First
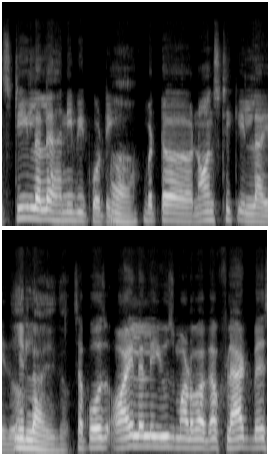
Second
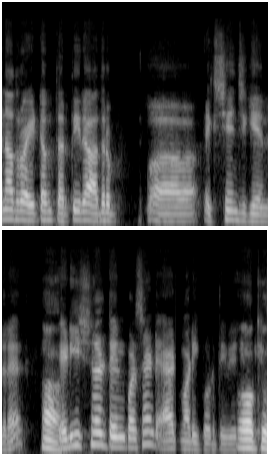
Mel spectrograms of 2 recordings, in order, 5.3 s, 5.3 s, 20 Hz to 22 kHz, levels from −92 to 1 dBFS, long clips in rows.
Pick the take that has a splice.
first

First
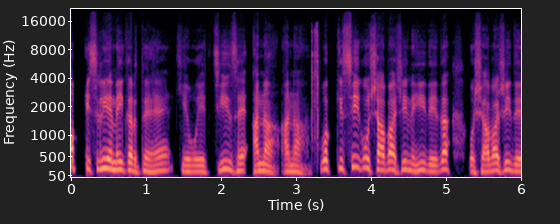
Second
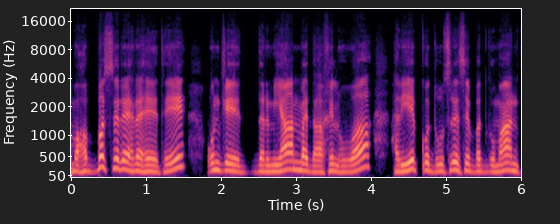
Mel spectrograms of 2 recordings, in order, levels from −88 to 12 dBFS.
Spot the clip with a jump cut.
first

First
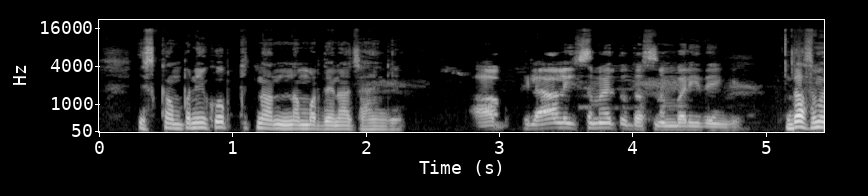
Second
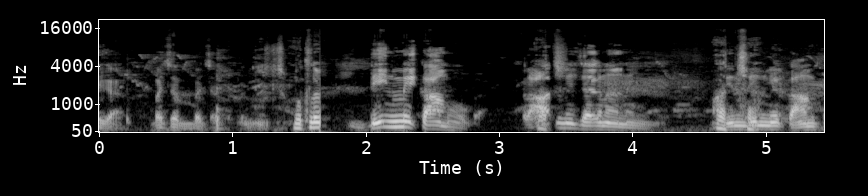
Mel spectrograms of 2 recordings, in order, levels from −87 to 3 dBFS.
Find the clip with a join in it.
second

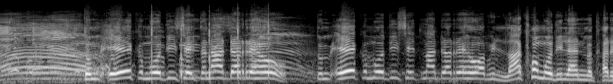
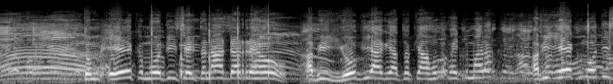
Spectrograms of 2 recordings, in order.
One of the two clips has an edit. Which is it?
second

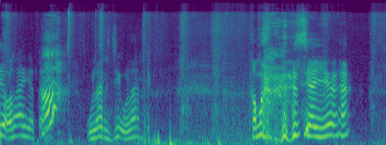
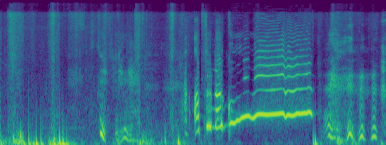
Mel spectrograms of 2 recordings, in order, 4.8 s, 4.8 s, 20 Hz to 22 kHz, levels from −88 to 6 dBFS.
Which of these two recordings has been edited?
second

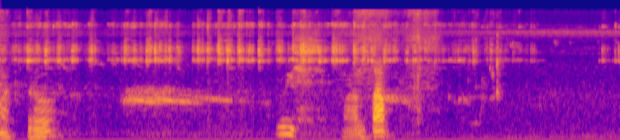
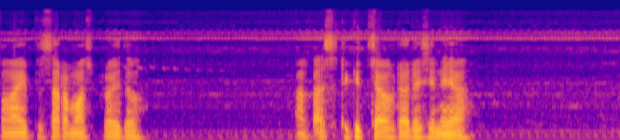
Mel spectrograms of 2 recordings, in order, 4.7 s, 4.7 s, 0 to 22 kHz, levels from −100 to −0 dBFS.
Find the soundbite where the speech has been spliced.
first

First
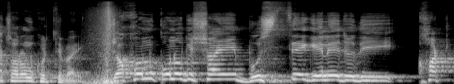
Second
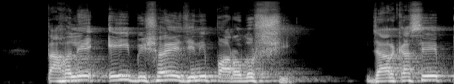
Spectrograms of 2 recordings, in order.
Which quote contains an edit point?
first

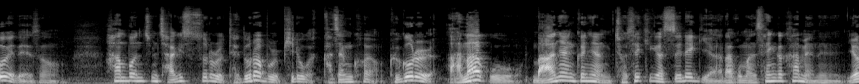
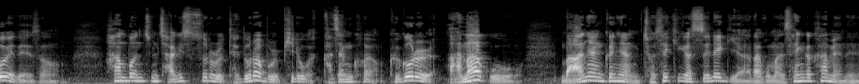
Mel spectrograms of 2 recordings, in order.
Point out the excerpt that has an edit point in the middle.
first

